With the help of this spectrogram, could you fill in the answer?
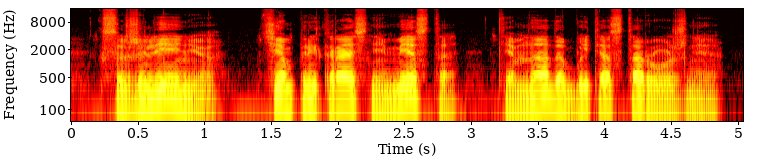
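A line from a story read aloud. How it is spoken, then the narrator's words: Plain. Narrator (Russian): сказал Нюфа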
